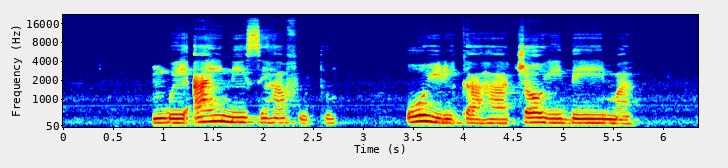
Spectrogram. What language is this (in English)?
Igbo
